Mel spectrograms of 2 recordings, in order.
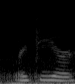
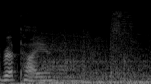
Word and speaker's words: Rapier: Did I say it wrong? Rapier. Rapier, not Rapier.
